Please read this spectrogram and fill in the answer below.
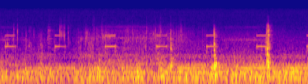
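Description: Medical monitor beeping about once a second, a short electronic tone each time, over a steady low equipment hum. A couple of short clicks sound in the last two seconds.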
